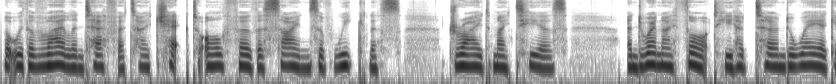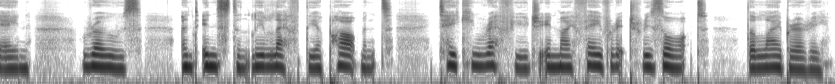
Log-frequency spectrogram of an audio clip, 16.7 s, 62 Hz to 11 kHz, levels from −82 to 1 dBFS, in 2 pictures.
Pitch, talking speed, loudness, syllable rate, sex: 180 Hz, 135 wpm, -22 LUFS, 4.3 syllables/s, female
